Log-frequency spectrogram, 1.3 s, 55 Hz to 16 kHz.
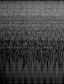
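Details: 1996 Mitsubishi Evo 4 (JDM) idling right after being jump-started from a dead battery with a 12 V power-bank jump starter: steady, even low hum with a constant note and no misses, knocks or hunting; normal smooth idle.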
